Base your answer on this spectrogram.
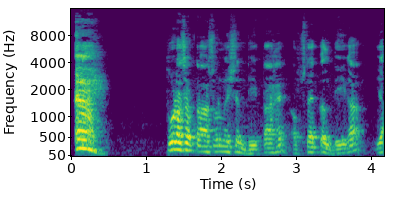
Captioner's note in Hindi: गला साफ़ करने की आवाज़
